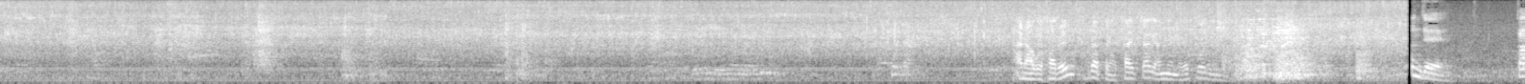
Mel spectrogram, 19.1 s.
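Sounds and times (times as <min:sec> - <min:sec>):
fish sizzling in a frying pan: 0:00.0 - 0:17.6.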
